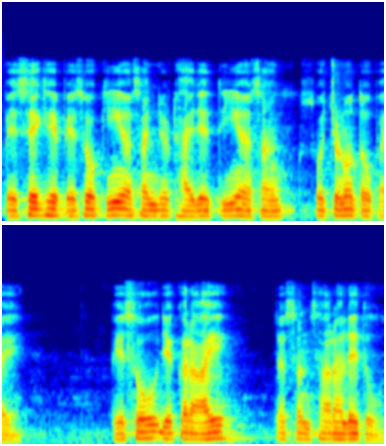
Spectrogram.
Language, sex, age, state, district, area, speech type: Sindhi, male, 45-60, Maharashtra, Thane, urban, spontaneous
